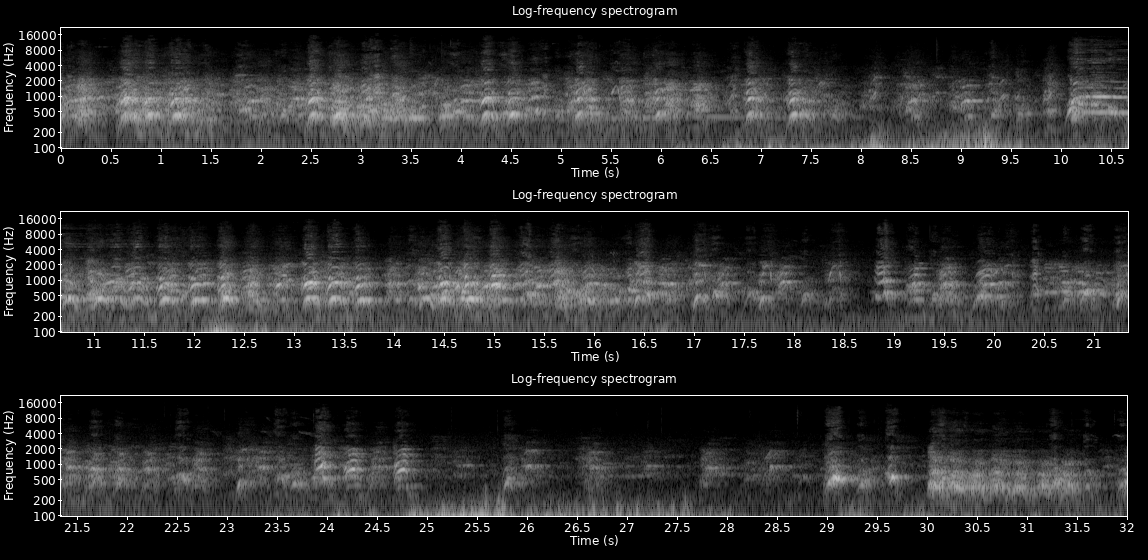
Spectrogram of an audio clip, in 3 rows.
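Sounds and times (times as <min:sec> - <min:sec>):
dogs yipping and whimpering: 0:00.0 - 0:24.9, 0:27.8 - 0:32.0
many dogs barking: 0:00.0 - 0:32.0.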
